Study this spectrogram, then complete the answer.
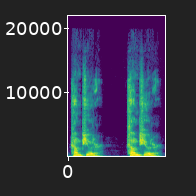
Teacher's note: For many years, I said computer or computer, but it's not con, it's come, schwa sound, k. So computer, computer.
